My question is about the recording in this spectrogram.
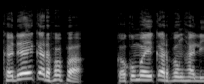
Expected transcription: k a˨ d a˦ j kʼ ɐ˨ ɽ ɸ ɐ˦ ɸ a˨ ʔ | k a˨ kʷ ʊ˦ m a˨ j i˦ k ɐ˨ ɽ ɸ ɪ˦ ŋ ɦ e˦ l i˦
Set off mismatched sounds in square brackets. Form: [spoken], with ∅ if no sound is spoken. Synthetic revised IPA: k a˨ d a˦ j kʼ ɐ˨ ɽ ɸ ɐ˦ ɸ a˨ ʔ | k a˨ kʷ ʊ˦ m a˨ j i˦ [kʼ] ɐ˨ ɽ ɸ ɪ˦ ŋ ɦ [a˦] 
